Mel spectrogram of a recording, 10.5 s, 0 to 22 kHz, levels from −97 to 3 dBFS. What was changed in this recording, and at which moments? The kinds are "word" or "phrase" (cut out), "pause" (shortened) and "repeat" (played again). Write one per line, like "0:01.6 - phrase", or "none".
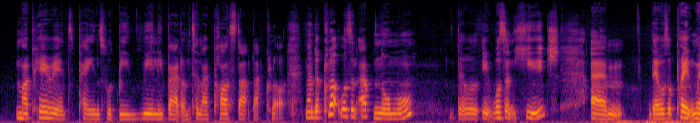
none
